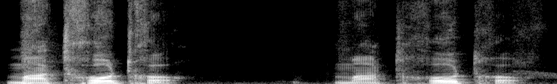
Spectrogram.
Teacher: pronounced the stress or the emphasis as on the second syllable when you talk about your own hair you're going to put ma in there and the stress still is on the second syllable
